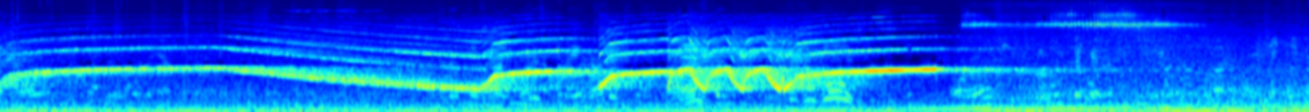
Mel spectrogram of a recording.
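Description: Emergency vehicle siren wailing, its pitch rising and falling slowly, with a short burst of fast yelps about seven seconds in. Near the end it suddenly drops to a faint steady tone.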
